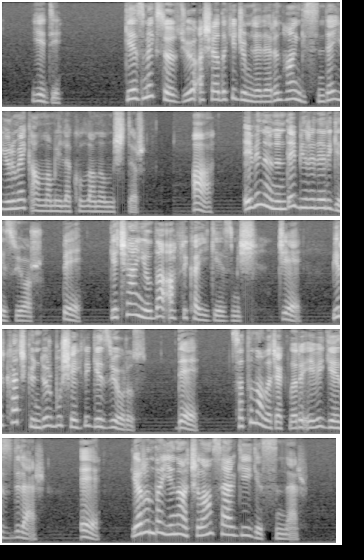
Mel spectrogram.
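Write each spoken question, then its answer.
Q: Gezmek sözcüğü aşağıdaki cümlelerin hangisinde yürümek anlamıyla kullanılmıştır?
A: A: Evin önünde birileri geziyor.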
